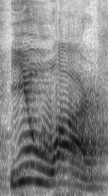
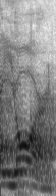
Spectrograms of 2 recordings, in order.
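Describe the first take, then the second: First: "You are" as two separate words; uncontracted pronunciation. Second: "your" as one syllable, you and are merged; contracted pronunciation. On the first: Teacher showing students the verb to be, "You are" uncontracted. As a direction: say "You are" in full, both words sounded. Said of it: "a pronúncia da contração do you are". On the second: Teacher showing students the contraction, "your" said as one word. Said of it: "quando você pronuncia you are com a contração". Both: Shown as a demonstration.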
